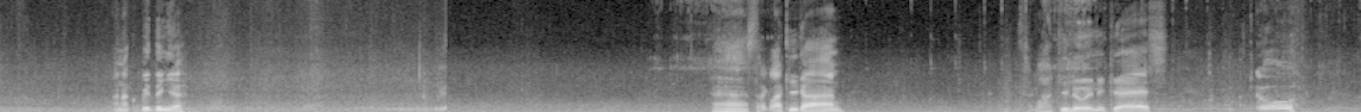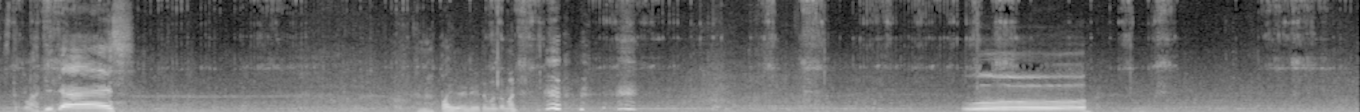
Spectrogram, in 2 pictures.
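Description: Waves splash gently against rocks below.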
